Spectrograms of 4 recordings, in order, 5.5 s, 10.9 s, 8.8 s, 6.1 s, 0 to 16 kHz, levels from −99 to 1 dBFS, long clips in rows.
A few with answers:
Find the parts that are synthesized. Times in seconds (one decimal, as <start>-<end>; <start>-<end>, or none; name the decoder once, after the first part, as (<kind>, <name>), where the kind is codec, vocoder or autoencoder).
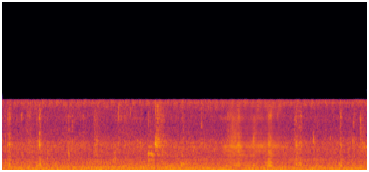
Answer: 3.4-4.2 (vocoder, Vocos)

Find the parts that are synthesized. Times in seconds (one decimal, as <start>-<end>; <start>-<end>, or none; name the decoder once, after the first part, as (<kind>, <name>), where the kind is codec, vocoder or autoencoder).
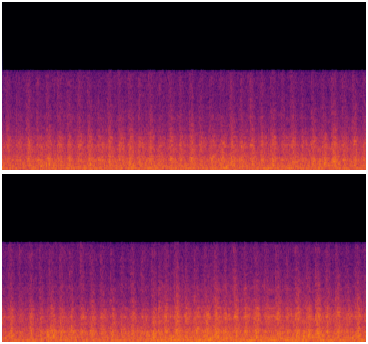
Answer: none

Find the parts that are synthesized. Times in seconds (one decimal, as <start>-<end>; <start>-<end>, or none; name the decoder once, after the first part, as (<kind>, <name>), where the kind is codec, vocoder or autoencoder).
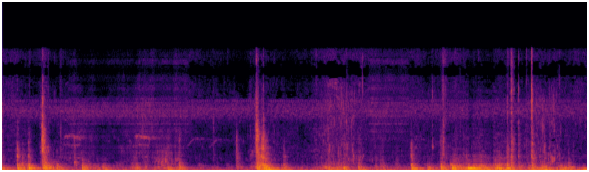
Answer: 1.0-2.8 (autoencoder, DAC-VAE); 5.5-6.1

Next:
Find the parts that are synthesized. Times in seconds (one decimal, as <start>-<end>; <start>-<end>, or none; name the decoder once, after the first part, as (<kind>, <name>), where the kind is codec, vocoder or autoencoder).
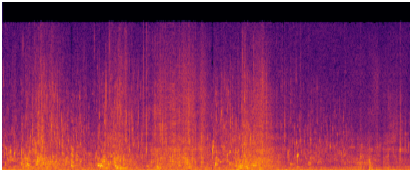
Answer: 2.1-3.1 (codec, SNAC); 3.8-4.3; 5.2-6.1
